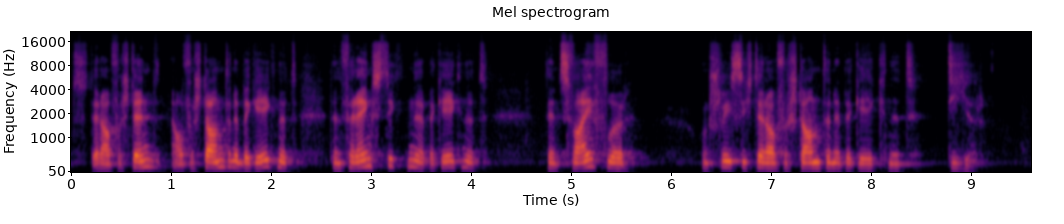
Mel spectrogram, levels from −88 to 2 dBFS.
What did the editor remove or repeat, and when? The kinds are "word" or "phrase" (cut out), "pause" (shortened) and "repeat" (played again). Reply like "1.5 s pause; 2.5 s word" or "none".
none

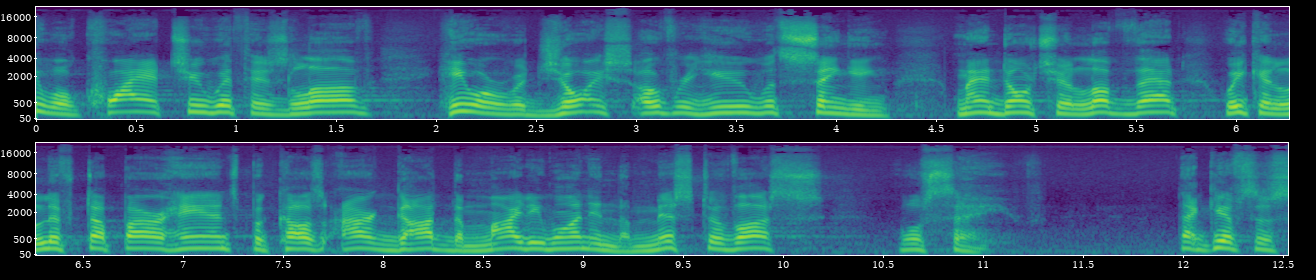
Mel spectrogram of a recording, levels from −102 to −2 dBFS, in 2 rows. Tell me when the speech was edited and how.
none

